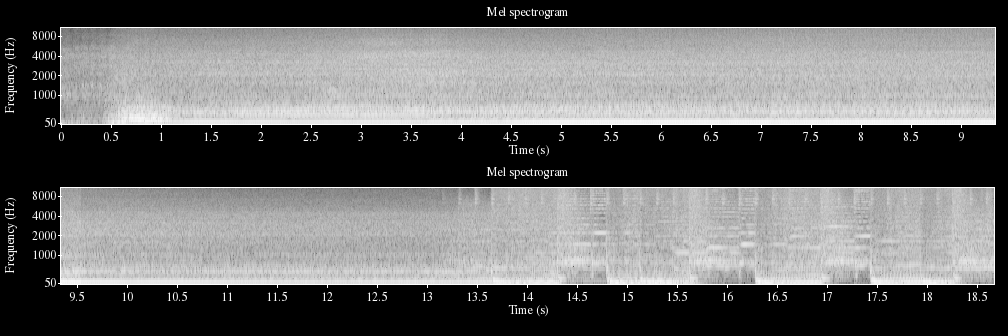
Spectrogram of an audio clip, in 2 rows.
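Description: A Porsche 911 engine cranks and fires up, then holds a loud, steady low rumble at idle before fading into rougher, uneven revving near the end. No one speaks.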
